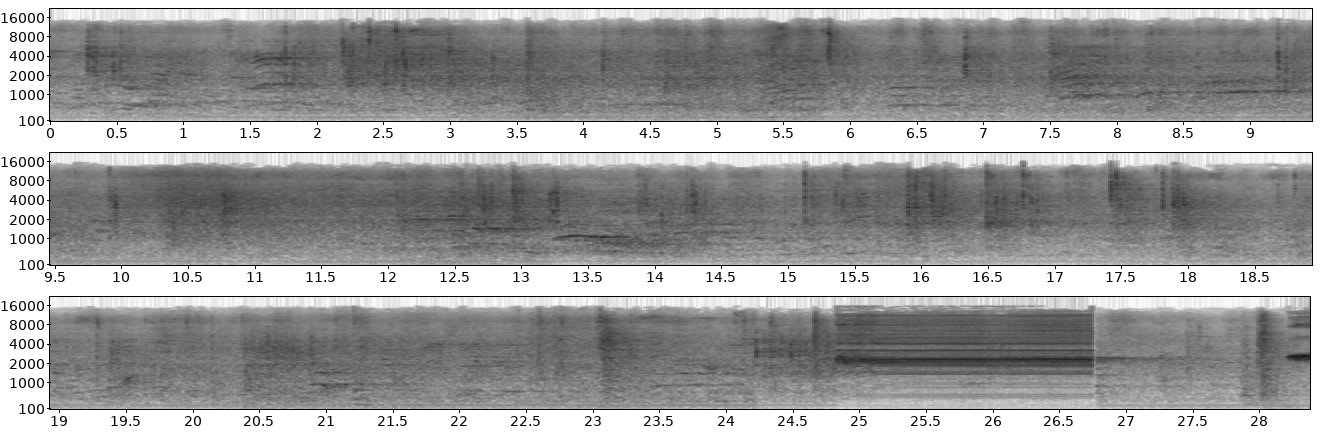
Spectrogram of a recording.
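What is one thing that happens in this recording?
Hockey skates scrape and carve on ice.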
